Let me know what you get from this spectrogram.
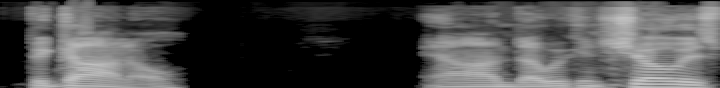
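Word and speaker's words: Viganò: um Bishop vgo it's people do say vigano but in Italian pronounce it Bano and we can show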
